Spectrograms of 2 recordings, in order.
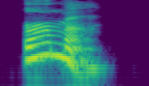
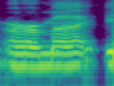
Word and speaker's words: Irma: When people see my name in writing, I-R-M-A, they often say Irma. And that is one pronunciation of this name. But my name is Irma, which is the pronunciation not just in Spanish. It's French, Italian, Russian, Danish. Many countries, the name is pronounced Irma. So often when I introduce myself, I have to explain to people that I'm not Irma, it's Irma.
